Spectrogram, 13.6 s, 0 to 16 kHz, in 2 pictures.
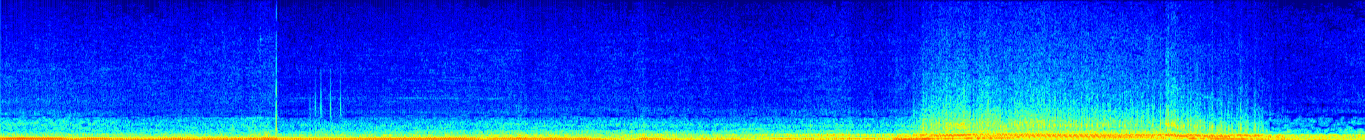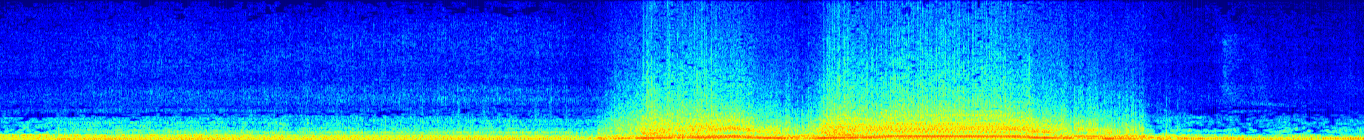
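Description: McLaren P1's twin-turbo V8 idling, revved once about four and a half seconds in and twice in quick succession around ten seconds in, each rev rising and dropping back to idle.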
